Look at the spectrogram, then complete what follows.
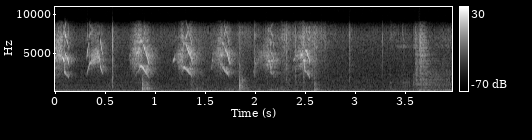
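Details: Newly hatched Buff Orpington chicks, hatched on 2 March 2011, peeping: high, thin, rising-and-falling cheeps repeated in quick bursts, several voices overlapping, with knocks and bumps underneath.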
